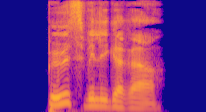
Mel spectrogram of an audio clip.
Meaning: inflection of böswillig: 1. strong/mixed nominative masculine singular comparative degree 2. strong genitive/dative feminine singular comparative degree 3. strong genitive plural comparative degree
- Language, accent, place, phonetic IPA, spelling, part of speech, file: German, Germany, Berlin, [ˈbøːsˌvɪlɪɡəʁɐ], böswilligerer, adjective, De-böswilligerer.ogg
